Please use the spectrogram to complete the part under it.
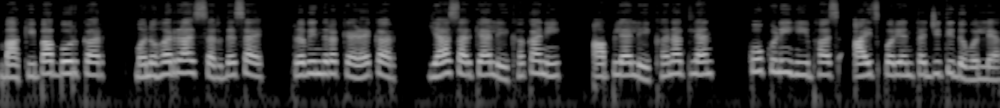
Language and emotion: Goan Konkani, neutral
